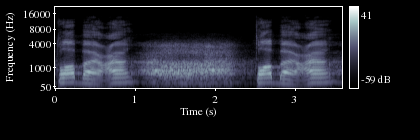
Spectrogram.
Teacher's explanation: طا کو پر پڑھیں گے اور عین کو درمیان حلق سے ادا کریں گے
